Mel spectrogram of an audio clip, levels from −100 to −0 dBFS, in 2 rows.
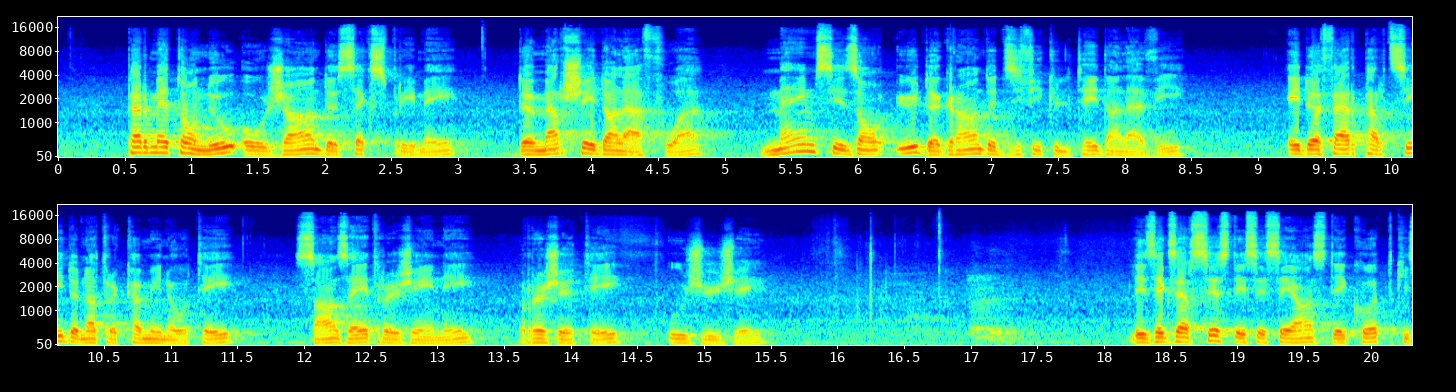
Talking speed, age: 120 wpm, 50-69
